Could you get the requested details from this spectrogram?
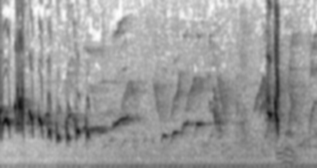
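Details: Song of a white-rumped shama used to prompt a quiet shama into singing: a quick run of descending whistled notes, then softer sliding whistles and a final burst of sharp high chirps over a constant low hum.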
